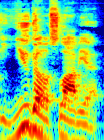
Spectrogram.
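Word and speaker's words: Jugoslavia: letter Iota in Greek many European languages pronounce j as the letter i or a y sound a yeah yeah they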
